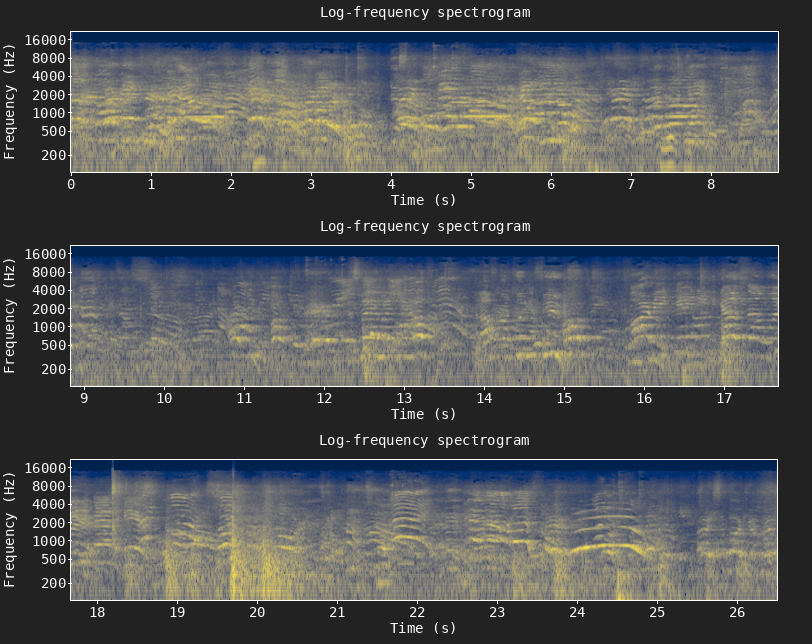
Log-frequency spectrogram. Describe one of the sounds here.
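A man announces loudly through a microphone over loudspeakers in an echoing hall.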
